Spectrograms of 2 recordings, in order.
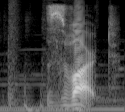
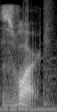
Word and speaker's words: Xvart: of very small creatures zart so that X at the beginning is pronounced like a zed or a z depending on whether you're Canadian or American zart and you can actually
